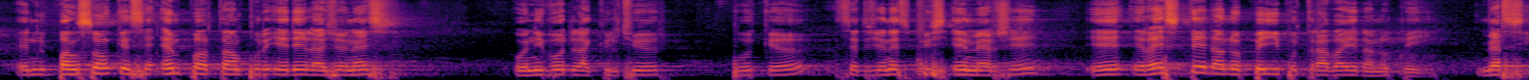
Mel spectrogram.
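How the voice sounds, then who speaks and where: With ordinary pitch variation and a fairly high pitch, a man speaks at a fairly slow pace, leaving long, frequent pauses. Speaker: visual artist. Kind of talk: panel discussion.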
